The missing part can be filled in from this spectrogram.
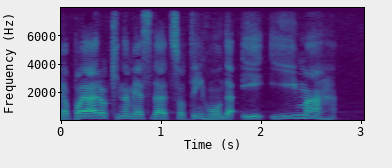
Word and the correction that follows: Yamaha: Imarra. Como é que fala? – Não sei. – Yamaha. Yamaha. Alguma recomendação?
